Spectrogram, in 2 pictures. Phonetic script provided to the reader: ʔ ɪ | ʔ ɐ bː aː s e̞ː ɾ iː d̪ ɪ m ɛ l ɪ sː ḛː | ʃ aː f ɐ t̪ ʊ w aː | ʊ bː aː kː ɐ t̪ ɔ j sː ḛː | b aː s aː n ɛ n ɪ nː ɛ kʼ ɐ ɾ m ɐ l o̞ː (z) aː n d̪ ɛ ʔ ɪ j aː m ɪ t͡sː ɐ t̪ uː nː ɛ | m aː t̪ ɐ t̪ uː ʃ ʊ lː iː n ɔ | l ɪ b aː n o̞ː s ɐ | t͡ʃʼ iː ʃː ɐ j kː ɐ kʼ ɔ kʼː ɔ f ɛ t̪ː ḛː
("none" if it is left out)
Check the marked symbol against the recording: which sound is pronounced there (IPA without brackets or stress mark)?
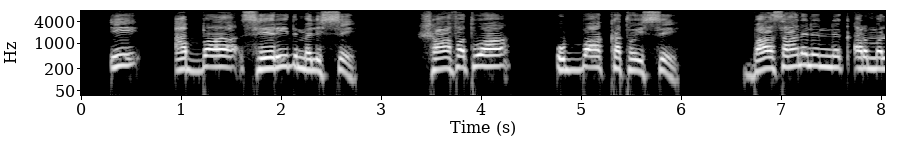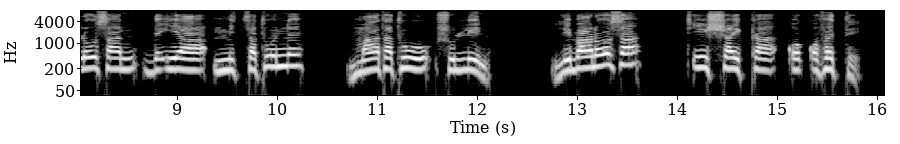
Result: s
